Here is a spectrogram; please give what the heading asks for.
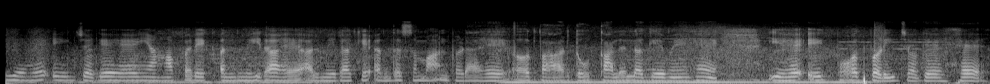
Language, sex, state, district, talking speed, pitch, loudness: Hindi, female, Odisha, Nuapada, 165 wpm, 100 Hz, -22 LUFS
